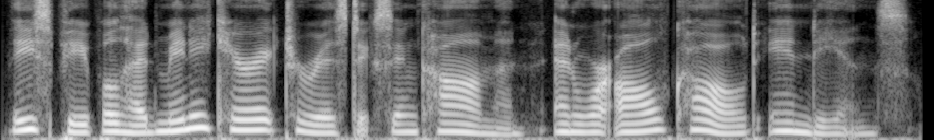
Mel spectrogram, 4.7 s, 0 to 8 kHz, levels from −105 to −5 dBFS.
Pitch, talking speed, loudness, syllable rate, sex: 180 Hz, 155 wpm, -17 LUFS, 5.3 syllables/s, female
